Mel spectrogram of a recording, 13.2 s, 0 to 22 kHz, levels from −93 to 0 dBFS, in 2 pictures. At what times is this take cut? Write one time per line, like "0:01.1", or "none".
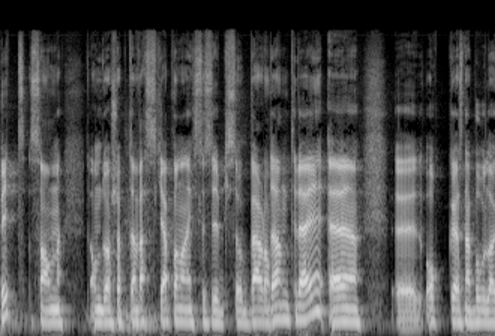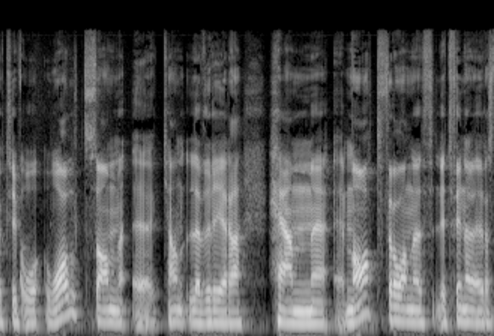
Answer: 0:01.1
0:03.0
0:03.6
0:06.9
